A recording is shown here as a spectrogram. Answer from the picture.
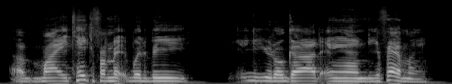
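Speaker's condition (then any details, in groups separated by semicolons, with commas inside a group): Cerebral palsy; congenital, limited mobility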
